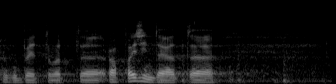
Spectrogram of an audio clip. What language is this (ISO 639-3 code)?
est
